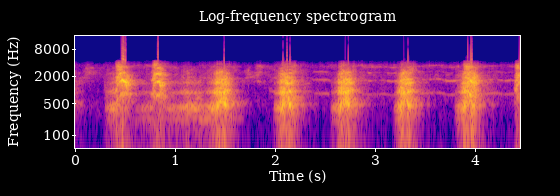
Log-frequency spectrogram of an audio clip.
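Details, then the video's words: Pet greyhound barking on a back porch in reaction to greyhound videos being played: eight sharp, evenly spaced barks roughly every half second, loud and steady throughout. "Greyhound freaking out"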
